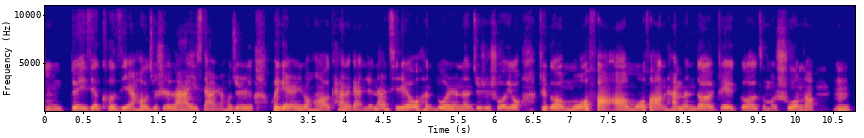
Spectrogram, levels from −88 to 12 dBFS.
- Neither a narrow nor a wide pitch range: No, narrow, 2.1 semitones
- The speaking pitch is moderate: Yes, medium, 180 Hz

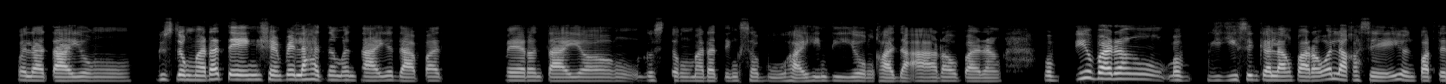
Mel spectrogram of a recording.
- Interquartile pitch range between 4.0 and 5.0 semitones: No, average, 3.1 semitones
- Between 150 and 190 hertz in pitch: Yes, medium, 185 Hz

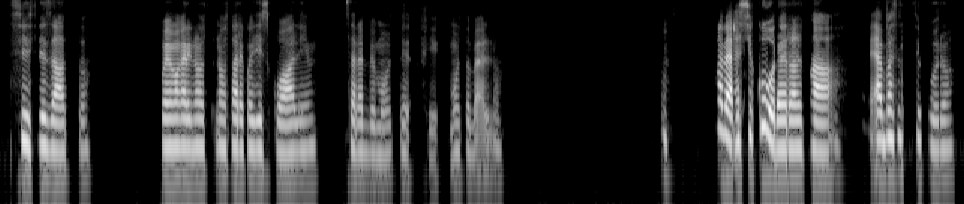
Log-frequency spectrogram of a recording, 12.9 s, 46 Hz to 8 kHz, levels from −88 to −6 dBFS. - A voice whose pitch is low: No, high, 190 Hz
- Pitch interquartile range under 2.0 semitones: No, narrow, 2.5 semitones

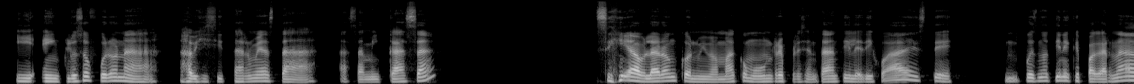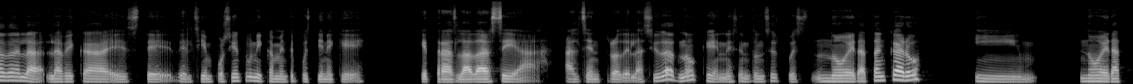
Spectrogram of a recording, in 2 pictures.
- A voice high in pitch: No, low, 135 Hz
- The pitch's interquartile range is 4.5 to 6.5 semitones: No, average, 3.6 semitones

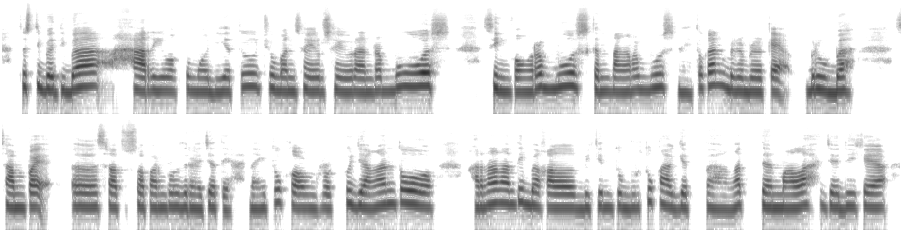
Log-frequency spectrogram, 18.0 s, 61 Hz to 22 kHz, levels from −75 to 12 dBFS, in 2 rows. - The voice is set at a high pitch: Yes, high, 210 Hz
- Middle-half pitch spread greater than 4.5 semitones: No, narrow, 2.5 semitones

